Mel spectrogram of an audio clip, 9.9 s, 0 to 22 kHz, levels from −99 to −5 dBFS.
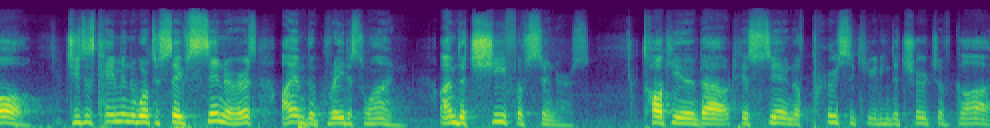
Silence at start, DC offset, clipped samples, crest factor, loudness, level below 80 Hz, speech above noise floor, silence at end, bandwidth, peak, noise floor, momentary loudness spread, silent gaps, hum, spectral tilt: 0 s; under 0.1%; under 0.1%; 18 dB; -18 LUFS; -40 dBFS; 30 dB; 0 s; 16 kHz; 0 dBFS; -48 dBFS; 14 LU; none; none; -4 dB/octave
